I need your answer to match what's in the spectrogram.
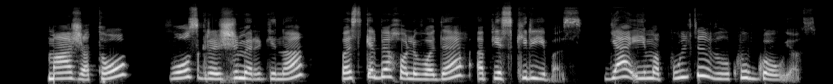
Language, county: Lithuanian, Kaunas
